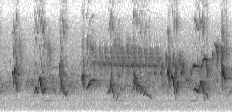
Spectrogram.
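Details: Songbird singing a varied run of high, swooping whistled notes and quick chirps, phrases separated by short pauses, with faint background hiss.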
